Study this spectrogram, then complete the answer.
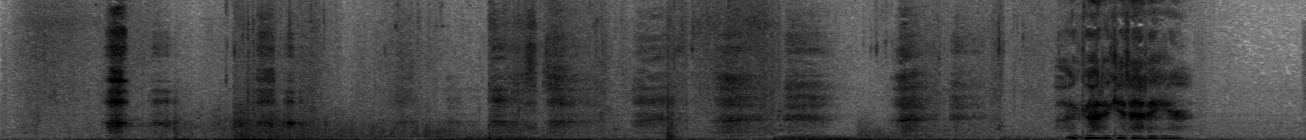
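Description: A young woman speaks fearfully, close by.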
